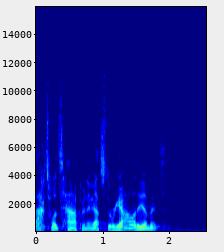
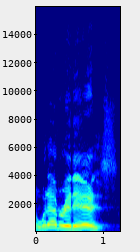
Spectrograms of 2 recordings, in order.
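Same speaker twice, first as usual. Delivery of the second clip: sudden shout; 6 semitones higher, 10 dB louder than usual. Real, not acted. Preacher building to a peak.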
